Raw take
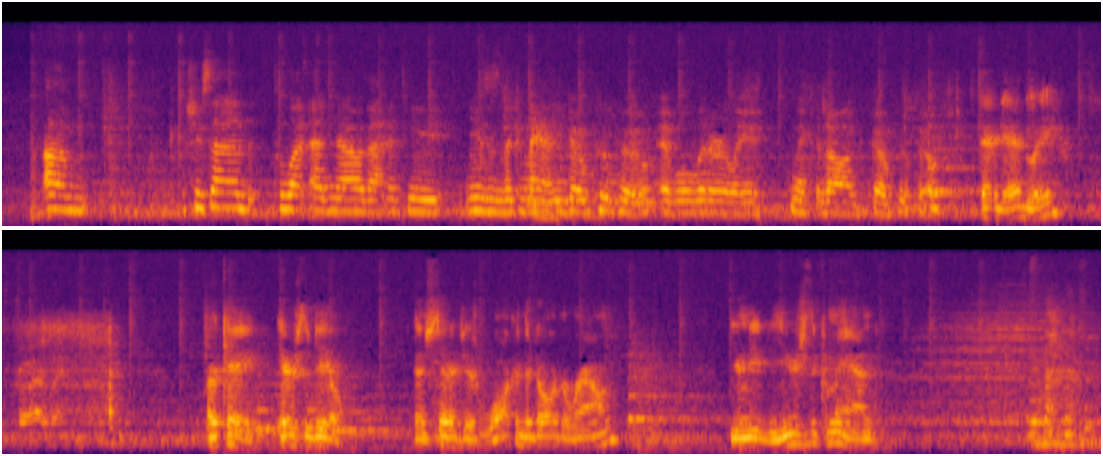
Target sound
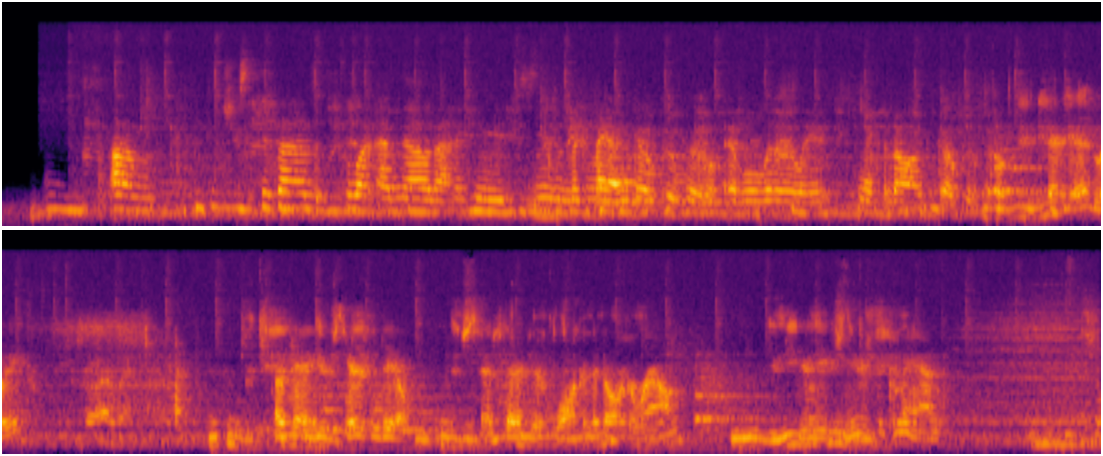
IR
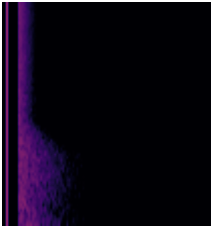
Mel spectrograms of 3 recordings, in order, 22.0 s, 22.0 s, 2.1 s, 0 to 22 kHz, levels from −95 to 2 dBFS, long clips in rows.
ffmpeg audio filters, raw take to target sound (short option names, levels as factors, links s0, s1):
-filter_complex "[0:a]asettb=1/sr,asplit=3[s0][s1][s2];[s0]atrim=end=5.294[s3];[s1]atrim=start=5.29:end=5.69,asetpts=PTS-STARTPTS,afade=t=in:d=0.004:c=qsin,afade=t=out:st=0.396:d=0.004:c=qsin,equalizer=f=650:w=3.9:g=13.5[s4];[s2]atrim=start=5.686[s5];[s3][s4]acrossfade=d=0.004:c1=hsin:c2=qsin[s6];[s6][s5]acrossfade=d=0.004:c1=qsin:c2=hsin,acrossover=split=260|2600[s7][s8][s9];[s9]adelay=370[s10];[s8]adelay=670[s11];[s7][s11][s10]amix=inputs=3:normalize=0,adynamicequalizer=threshold=0.0178:dfrequency=1100:dqfactor=1.4:tfrequency=1100:tqfactor=1.4:attack=5:release=100:ratio=0.375:range=3.5:mode=boostabove:tftype=bell,volume=0.841"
